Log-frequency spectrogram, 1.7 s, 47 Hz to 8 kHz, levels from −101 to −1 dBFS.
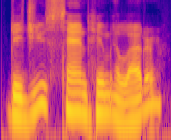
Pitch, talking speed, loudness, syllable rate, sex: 130 Hz, 210 wpm, -17 LUFS, 4.7 syllables/s, male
